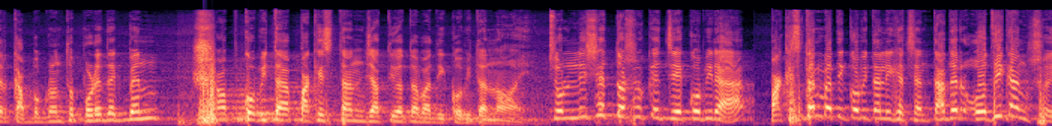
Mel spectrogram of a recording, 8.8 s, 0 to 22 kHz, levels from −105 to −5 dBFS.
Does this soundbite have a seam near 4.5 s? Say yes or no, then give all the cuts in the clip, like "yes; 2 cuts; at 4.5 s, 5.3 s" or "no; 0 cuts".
yes; 3 cuts; at 1.4 s, 4.5 s, 6.3 s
